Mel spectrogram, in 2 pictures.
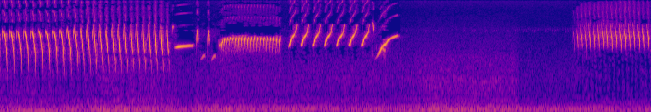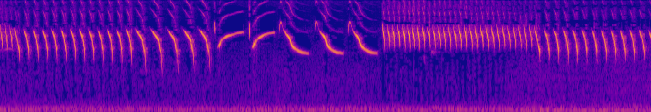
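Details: Belgian canary singing a training song meant to warm up canaries: dense high buzzy trills and rapid repeated notes, a short pause of near silence, then fast falling and rising sweeps ending in another buzzing roll.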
